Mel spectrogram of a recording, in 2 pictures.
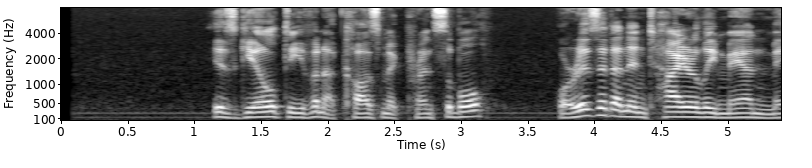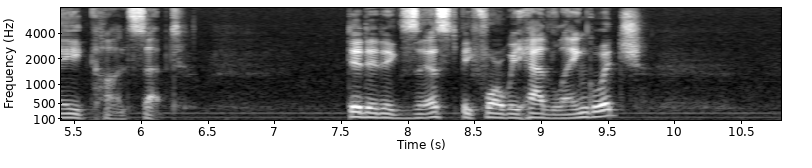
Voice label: Voiceover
